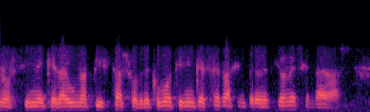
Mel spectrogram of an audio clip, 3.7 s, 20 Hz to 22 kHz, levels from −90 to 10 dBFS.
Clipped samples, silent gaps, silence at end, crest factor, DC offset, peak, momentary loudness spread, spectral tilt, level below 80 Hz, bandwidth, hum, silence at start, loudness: under 0.1%; none; 0 s; 12 dB; under 0.1%; -14 dBFS; 5 LU; -8.5 dB/octave; -74 dBFS; 4.5 kHz; none; 0 s; -28 LUFS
